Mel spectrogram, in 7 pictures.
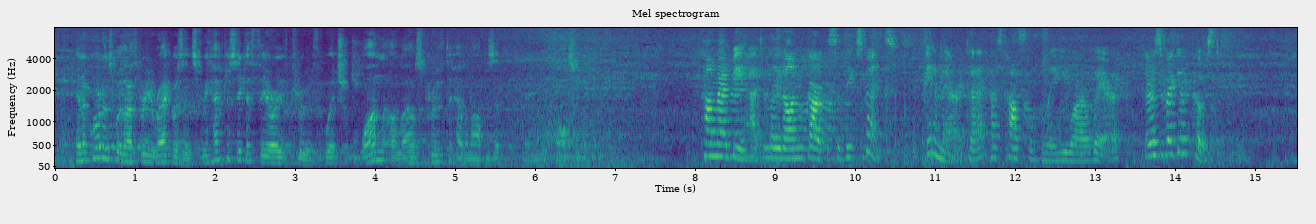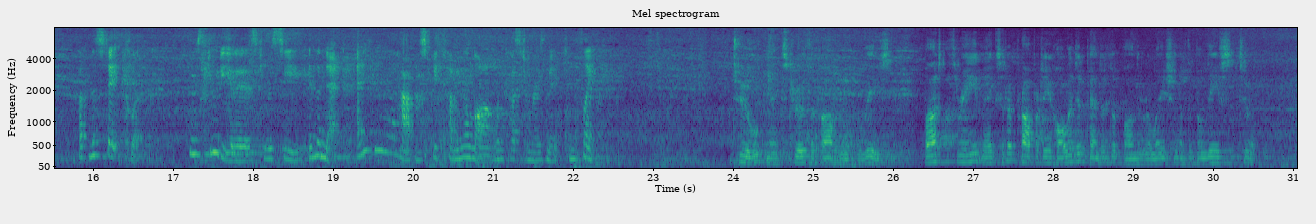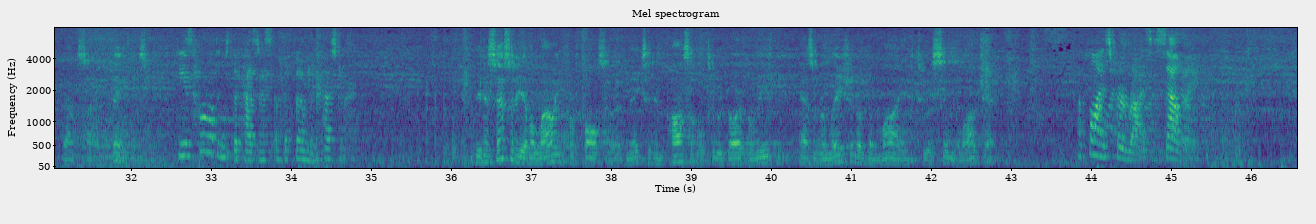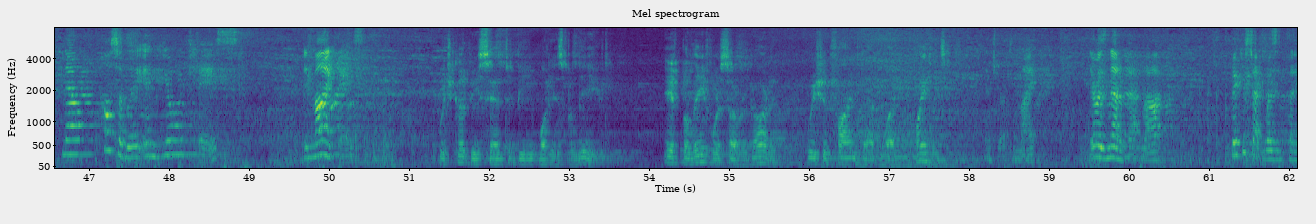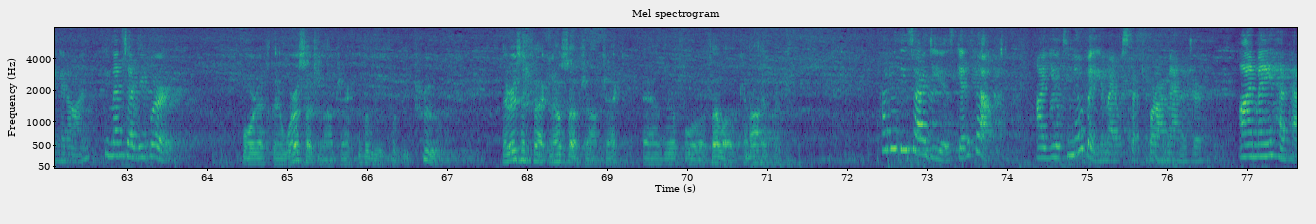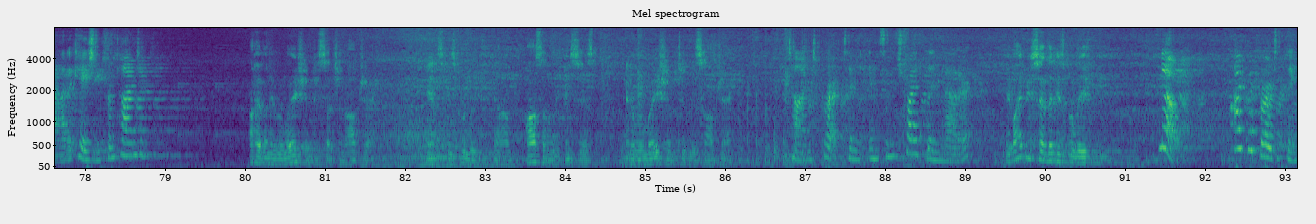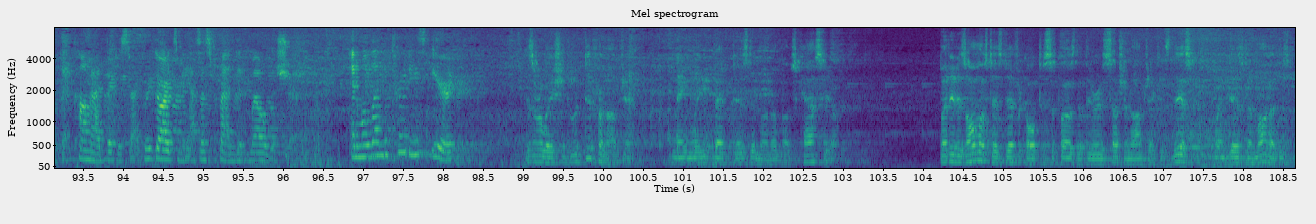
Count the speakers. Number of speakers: two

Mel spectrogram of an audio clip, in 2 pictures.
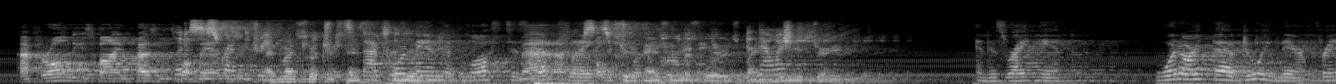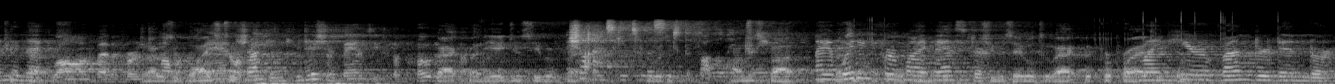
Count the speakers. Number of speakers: four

